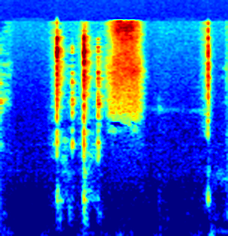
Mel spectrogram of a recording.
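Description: Near silence with a few faint, short clicks about half a second to one second in, followed by a brief soft hiss.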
